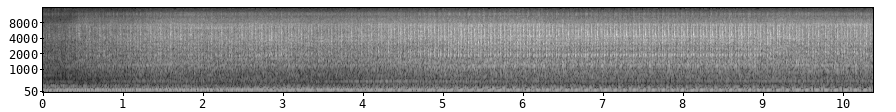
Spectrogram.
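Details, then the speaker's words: Ford Mustang Cobra V8 at idle after regapping spark plugs to 0.040 for a misfire: steady light ticking about four a second, seemingly from one cylinder head; not rod knock, source unknown. "definitely coming from this side just don't know exactly what it is [Music] the thing is it's definitely not like rod knock or anything it just sounds like it's coming from the head and i don't know what it is"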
